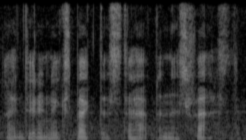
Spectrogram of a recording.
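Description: A man playing a devoted, protective young college vampire in an intimate ASMR roleplay, speaking softly with musing pauses. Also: vocal fry. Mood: tender, nervous. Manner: soft, unhurried, musing with long pauses. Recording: noisy, steady background rumble.

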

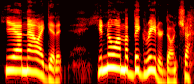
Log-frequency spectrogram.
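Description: A man's voice: very high-pitched, big pitch swings, fairly quick, sharp tone, no room sound, studio quality, voice pushed up, heavily acted. A man voicing a fussy, emotional older woman assistant who frets over swearing and fights back tears. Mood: teasing. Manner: fussy, tearful, prim about swearing.

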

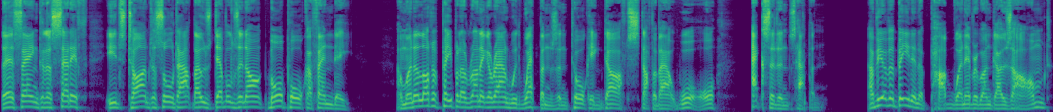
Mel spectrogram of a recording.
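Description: A man's voice: medium pitch, a little fast, a bit bright, dry recording, clean studio sound, voice pushed up, lightly acted. A man voicing a stubborn, cynical city watch commander in an audiobook, blunt and plain-spoken. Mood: arguing. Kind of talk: audiobook character voice.

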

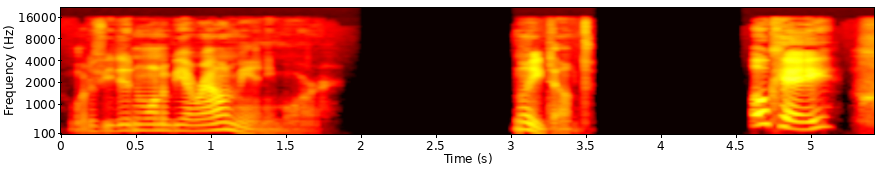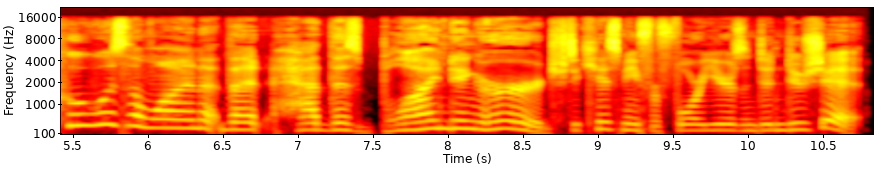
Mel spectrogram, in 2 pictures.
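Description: A woman's voice: medium pitch, sing-song, measured pace, no room sound, studio quality. An actress playing a tough, sardonic young American woman survivor in a video game, naturalistic and clipped, often speaking under her breath. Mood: earnest, nervous.

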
